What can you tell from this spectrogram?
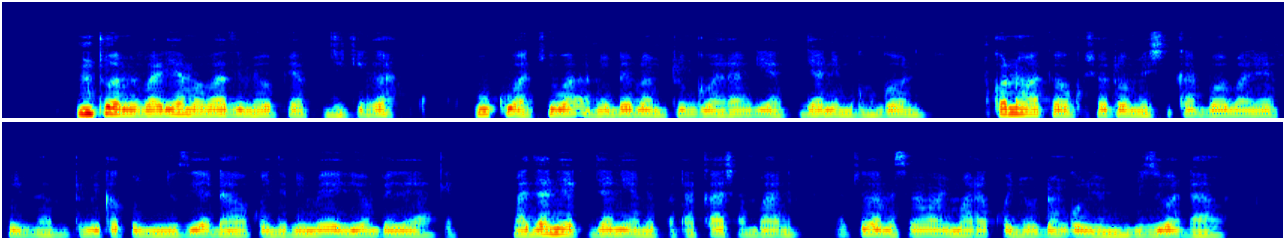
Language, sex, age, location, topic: Swahili, male, 18-24, Kisii, health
